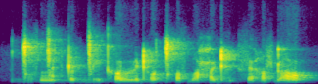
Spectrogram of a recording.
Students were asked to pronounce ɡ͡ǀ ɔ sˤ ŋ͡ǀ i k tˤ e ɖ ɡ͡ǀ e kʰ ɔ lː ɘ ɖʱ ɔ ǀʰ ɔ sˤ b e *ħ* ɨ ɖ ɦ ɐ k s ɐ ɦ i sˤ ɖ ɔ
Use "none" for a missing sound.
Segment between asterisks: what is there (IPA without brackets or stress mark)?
ħ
